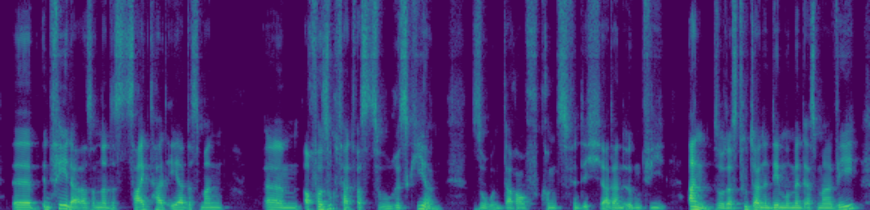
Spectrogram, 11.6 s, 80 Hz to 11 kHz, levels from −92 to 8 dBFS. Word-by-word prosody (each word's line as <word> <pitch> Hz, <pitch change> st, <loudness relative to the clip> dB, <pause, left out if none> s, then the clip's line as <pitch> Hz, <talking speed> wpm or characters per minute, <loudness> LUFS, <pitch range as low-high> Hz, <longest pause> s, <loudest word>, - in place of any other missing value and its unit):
äh, 120 Hz, -1 st, +4 dB
'n 125 Hz, -, 0 dB
Fehler, 170 Hz, -8 st, +4 dB
sondern 115 Hz, 0 st, -2 dB
das 110 Hz, +1 st, -6 dB
zeigt 125 Hz, +3 st, +1 dB
halt 120 Hz, -1 st, +1 dB
eher, 125 Hz, 0 st, +2 dB
dass 120 Hz, -1 st, -7 dB
man, 115 Hz, -1 st, -3 dB, 0.5 s
ähm, 110 Hz, -3 st, 0 dB
auch -, -, +1 dB
versucht 140 Hz, +7 st, 0 dB
hat, 115 Hz, 0 st, -1 dB
was -, -, -3 dB
zu -, -, -5 dB
riskieren. -, -, -1 dB, 0.3 s
So, -, -, -5 dB
und 100 Hz, +1 st, -8 dB
darauf 105 Hz, -1 st, -2 dB
kommt's, 110 Hz, -1 st, -5 dB
finde 105 Hz, -2 st, -5 dB
ich, -, -, -6 dB
ja -, -, +3 dB
dann 110 Hz, -1 st, +1 dB
irgendwie 110 Hz, 0 st, -4 dB, 0.3 s
an. 140 Hz, -8 st, +6 dB
So, 105 Hz, -1 st, -1 dB
das 105 Hz, 0 st, +1 dB
tut 130 Hz, +3 st, -2 dB
dann 115 Hz, -1 st, +6 dB
in 110 Hz, -, +2 dB
dem 120 Hz, +1 st, +3 dB
Moment 110 Hz, 0 st, +1 dB
erst 110 Hz, 0 st, -3 dB
mal 105 Hz, -2 st, 0 dB
weh 155 Hz, +11 st, +1 dB
115 Hz, 190 wpm, -25 LUFS, 110-120 Hz, 0.5 s, an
